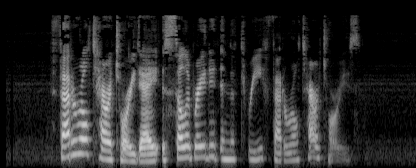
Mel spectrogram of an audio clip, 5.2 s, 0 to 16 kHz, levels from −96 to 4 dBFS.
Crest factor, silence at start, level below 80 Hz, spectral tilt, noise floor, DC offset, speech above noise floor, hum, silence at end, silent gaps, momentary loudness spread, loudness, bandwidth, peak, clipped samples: 22 dB; 0.75 s; -76 dBFS; -4 dB/octave; -72 dBFS; under 0.1%; 49 dB; none; 0.8 s; none; 15 LU; -23 LUFS; 11.5 kHz; -2 dBFS; under 0.1%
